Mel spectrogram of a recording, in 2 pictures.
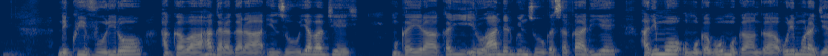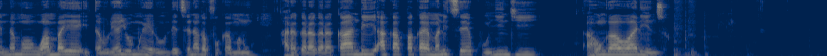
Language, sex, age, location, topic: Kinyarwanda, male, 25-35, Kigali, health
